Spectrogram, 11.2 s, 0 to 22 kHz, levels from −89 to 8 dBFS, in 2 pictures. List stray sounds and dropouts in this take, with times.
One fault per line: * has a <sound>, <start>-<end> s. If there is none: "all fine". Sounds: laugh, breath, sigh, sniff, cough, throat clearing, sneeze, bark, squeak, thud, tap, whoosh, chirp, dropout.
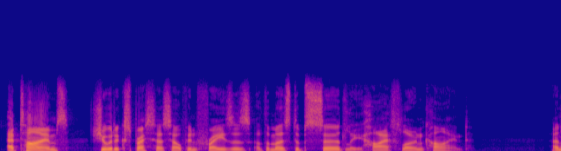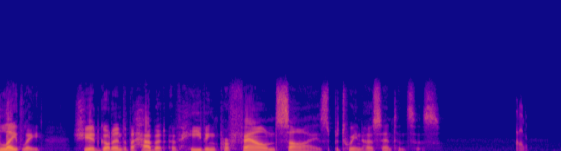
* has a chirp, 10.8-10.9 s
